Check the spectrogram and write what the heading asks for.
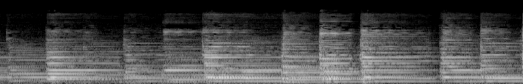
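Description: Piano-toned keyboard playing the instrumental introduction of a pop song, a run of struck chords that ring on between strikes.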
